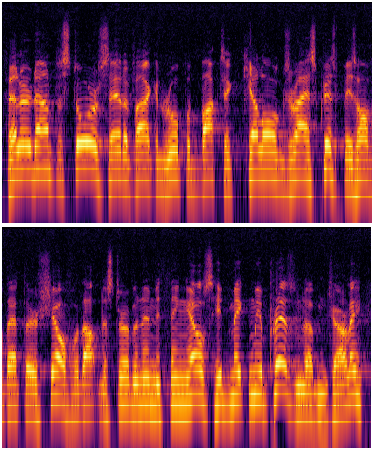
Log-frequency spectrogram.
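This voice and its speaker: An actor playing a folksy cowhand with a rustic western drawl in an old-time radio commercial. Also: male voice, high voice, expressive, fairly quick, few pauses. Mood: earnest, homespun. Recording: dull vintage radio recording.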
